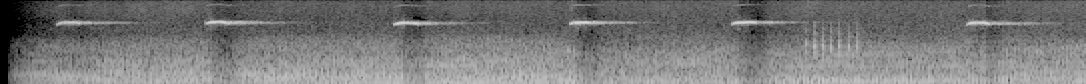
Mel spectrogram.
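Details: Young common nightingale in summer, practising its song: six short, clear, slightly falling whistles, spaced just under a second apart, over a steady low hum.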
